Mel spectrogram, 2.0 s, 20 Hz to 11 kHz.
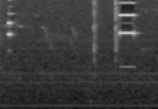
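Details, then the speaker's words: ESR meter testing 4.7 capacitors removed from Sony ICF-2001D receiver during recap: short double chirp then longer steady beep, warning of high ESR (about 5.6–6 ohms, versus 2.6 for new); capacitor no good. "and it's given like that noise. No good. It's strange. Those are all high."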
